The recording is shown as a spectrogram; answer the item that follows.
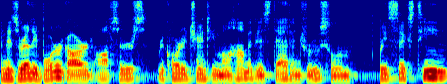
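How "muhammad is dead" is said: ordinary talk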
